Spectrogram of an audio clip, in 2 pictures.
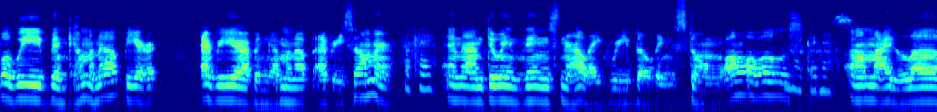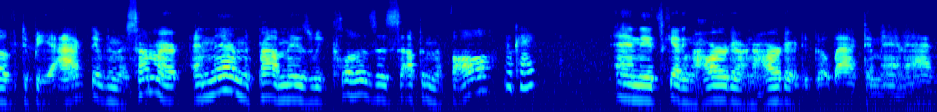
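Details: Adult man with ataxia, a cerebellar disease diagnosed about four years earlier; articulating takes him energy, worse toward evening, and he slurs when excited; ataxic dysarthria.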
